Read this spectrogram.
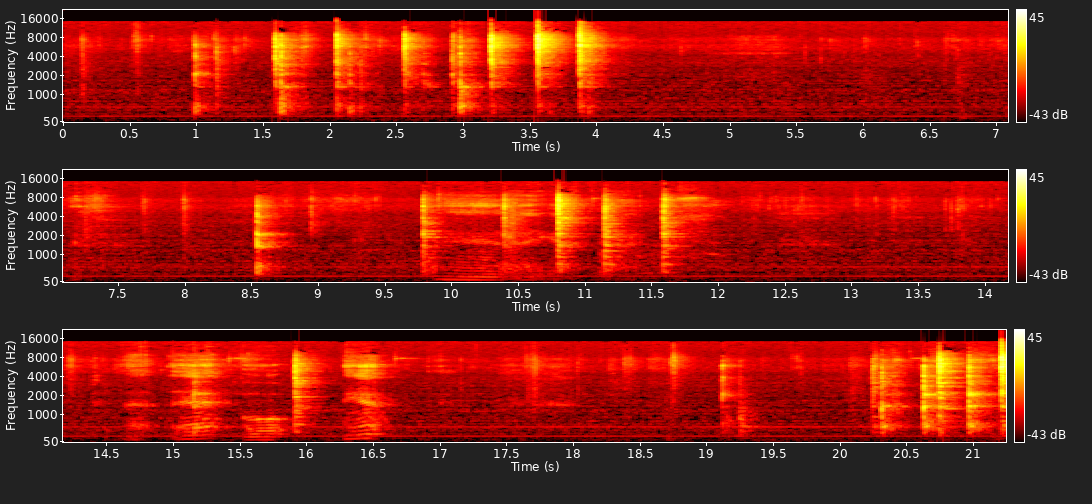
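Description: A metal spoon scrapes and taps against the inside of a saucepan.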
